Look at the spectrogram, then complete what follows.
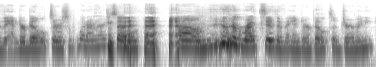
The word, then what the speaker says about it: Reich: And our last name is Reich, which even if you like don't pronounce it rich, like in German it does essentially like translate to rich.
